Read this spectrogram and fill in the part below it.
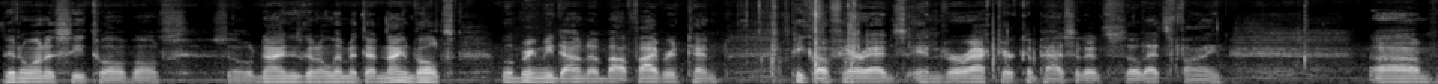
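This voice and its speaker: Male hobbyist presenter, deep register, folksy and rambling, informal hands-on explainer, some steady noise behind the voice. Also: unhurried. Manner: folksy, rambling, jokey asides. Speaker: amateur radio electronics video host. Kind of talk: casual off-the-cuff technical demonstration.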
